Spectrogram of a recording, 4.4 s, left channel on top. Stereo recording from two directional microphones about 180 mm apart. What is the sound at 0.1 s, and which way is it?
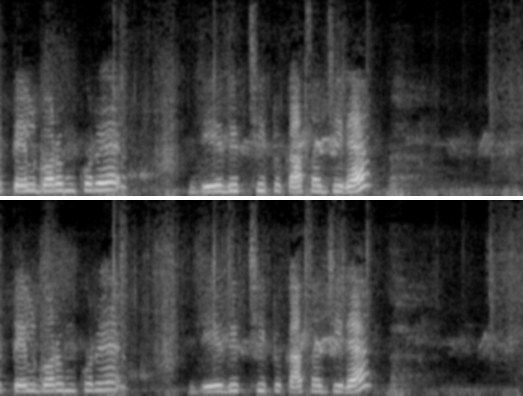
Speech, 50° left (ahead or behind).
